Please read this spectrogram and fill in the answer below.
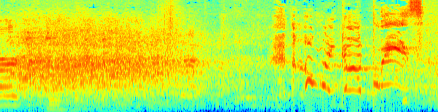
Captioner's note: audience laughing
